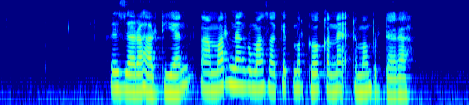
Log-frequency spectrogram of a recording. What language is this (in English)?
Javanese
